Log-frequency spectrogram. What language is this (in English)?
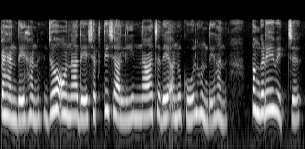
Punjabi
